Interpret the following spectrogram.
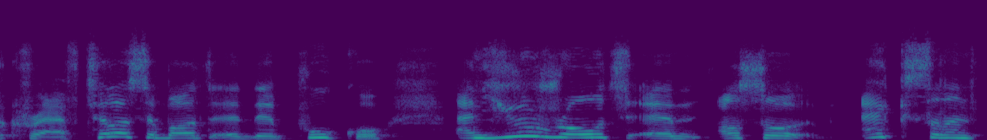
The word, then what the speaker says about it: puukko: I'm sure I don't pronounce it correctly because it's a Finnish term. It's okay, it's puukko.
